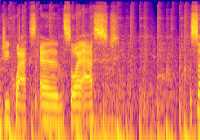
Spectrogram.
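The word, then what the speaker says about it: GQuuuuuuX: I know it's Gquax because that's how they said it in the movie. And when I read the little katakana under the movie title, it said kuakusu. So, they're pronouncing it Gquax. They sure aren't spelling it that way.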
